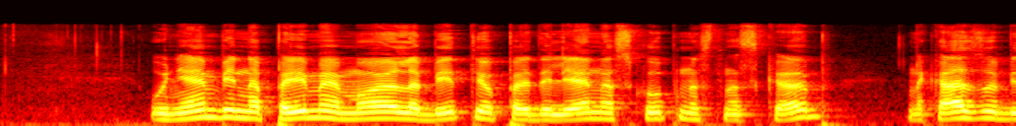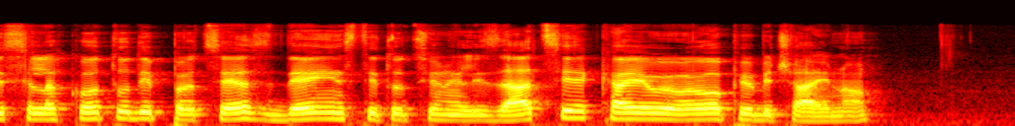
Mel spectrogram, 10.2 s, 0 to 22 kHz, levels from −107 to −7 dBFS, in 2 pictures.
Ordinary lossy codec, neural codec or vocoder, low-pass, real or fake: none; none; 10.8 kHz; real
